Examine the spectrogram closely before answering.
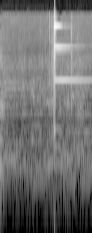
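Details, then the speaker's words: Royal manual typewriter bell after the clapper was bent so it no longer touches the bell at rest: a single bright, clean ding that rings on and fades evenly with no dull clack, repairing the dull ring tone. "how's that sound that's a little better already okay so all i did was move that clapper from touching the now there's a little bit of movement between the clapper and above when it's in stationary position"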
